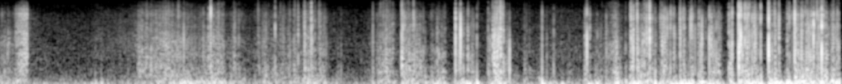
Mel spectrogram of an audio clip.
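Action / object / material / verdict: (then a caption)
scrape / cotton t-shirt with printed design / cotton / none. Long nails scratch across a black cotton t-shirt with a glittery white ghost and bat print, hung in front of the mic. Quick, uneven scratchy rasps and rustles build in density, with bright fabric-and-print scrapes over a low rumbling undertone.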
